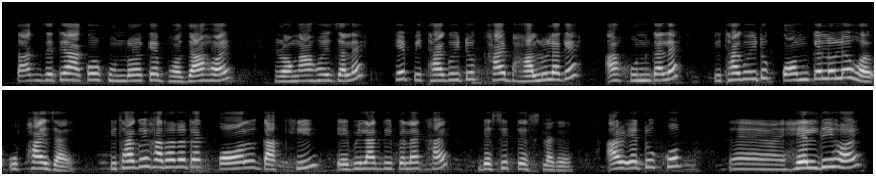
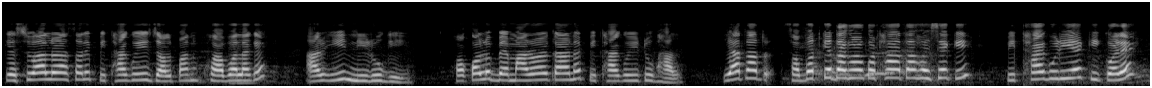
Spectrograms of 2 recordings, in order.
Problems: background sounds at intervals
